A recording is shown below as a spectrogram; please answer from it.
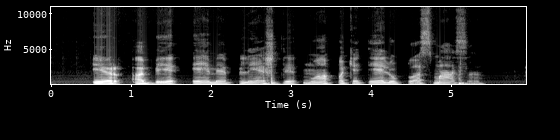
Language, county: Lithuanian, Vilnius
